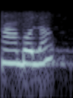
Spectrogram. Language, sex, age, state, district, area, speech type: Marathi, female, 18-30, Maharashtra, Ratnagiri, rural, conversation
